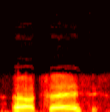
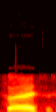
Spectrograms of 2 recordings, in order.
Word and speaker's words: Cēsis: Cēsis. Sounds silly, Cēsis.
